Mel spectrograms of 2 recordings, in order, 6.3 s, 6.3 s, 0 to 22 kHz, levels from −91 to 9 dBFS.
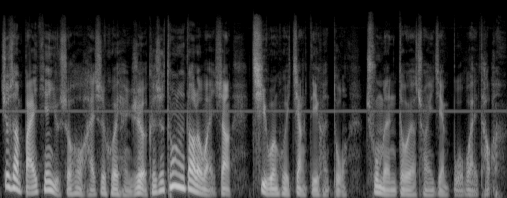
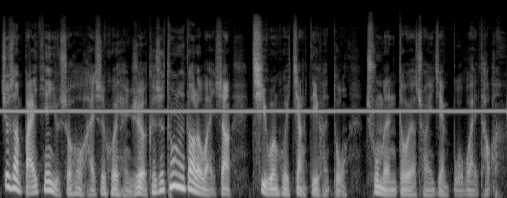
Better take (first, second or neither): first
